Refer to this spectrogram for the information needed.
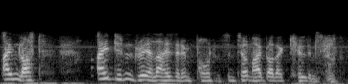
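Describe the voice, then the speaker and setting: An actor playing a desperate, guilt-ridden gentleman, agitated and pleading in the melodramatic style of 1940s radio drama. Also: high voice, quick pace, slight background noise, lightly acted. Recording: tinny, lo-fi old radio recording.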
